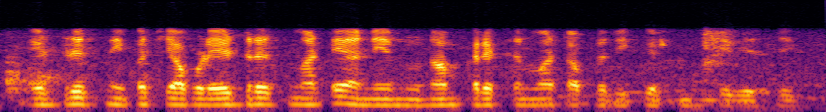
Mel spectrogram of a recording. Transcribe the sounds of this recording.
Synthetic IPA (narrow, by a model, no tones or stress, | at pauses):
ɛɖɾesnipət͡ʃʰiapɽ̃eɛɖɾesmaʈeəneːmnũnamkəɾekʃənmaʈeapɽ̃eɾikʋesʈnuʈid̪eʃʰe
